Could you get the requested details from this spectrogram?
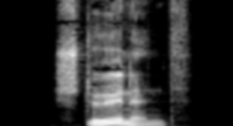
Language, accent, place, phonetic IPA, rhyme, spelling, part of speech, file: German, Germany, Berlin, [ˈʃtøːnənt], -øːnənt, stöhnend, verb, De-stöhnend.ogg
- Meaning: present participle of stöhnen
